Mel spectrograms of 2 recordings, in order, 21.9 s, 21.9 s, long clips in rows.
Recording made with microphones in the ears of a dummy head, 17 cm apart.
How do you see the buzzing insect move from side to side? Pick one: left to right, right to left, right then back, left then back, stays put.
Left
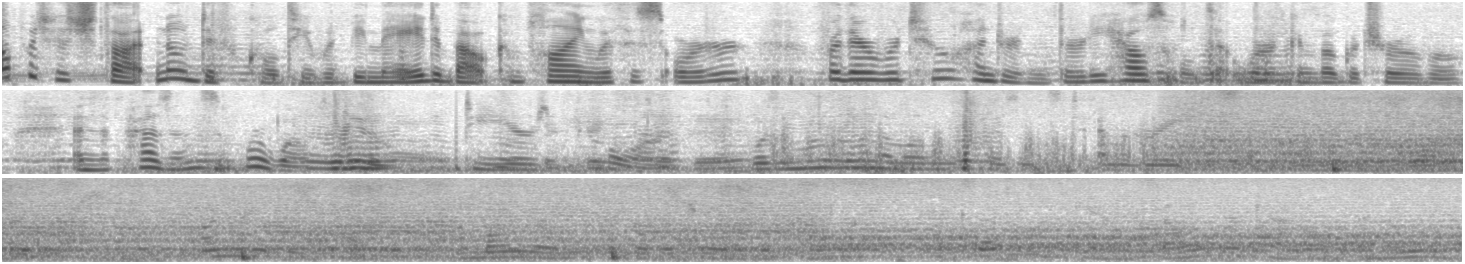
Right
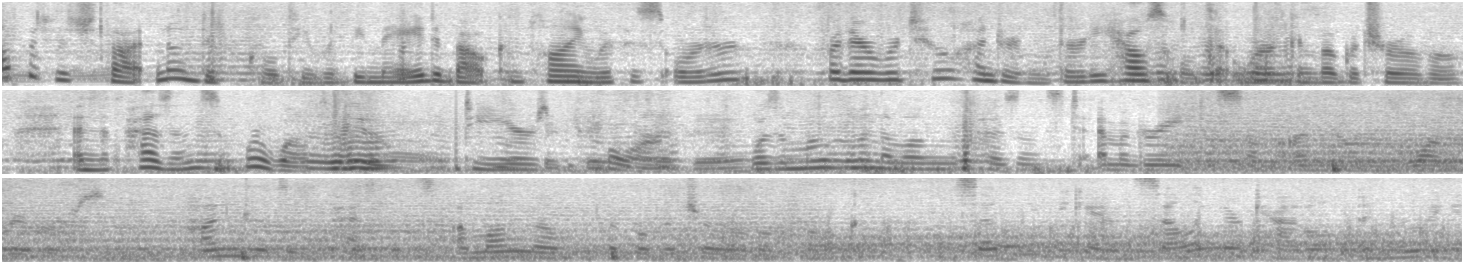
right to left.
